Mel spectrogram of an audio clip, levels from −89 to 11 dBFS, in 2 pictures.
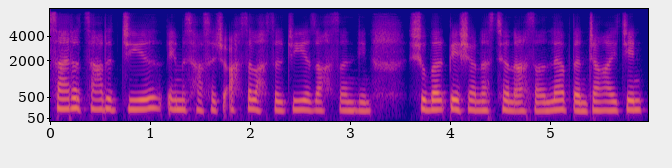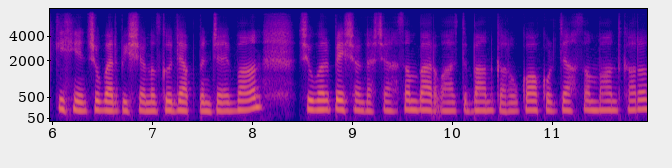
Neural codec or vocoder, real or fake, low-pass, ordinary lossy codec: codec, 16 kHz, 0.3 kbps, FocalCodec; fake; 7.2 kHz; none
